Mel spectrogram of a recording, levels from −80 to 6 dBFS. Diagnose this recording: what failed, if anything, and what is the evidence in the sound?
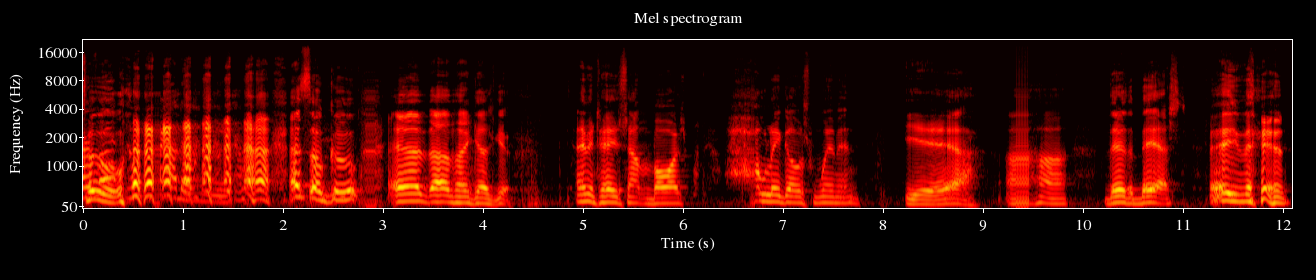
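Bluetooth stutter: the wireless link lost packets, so the receiver replayed its last buffer, producing brief buzzing repeats at 0.73, 2.85, 6.6 and 9.34 s.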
